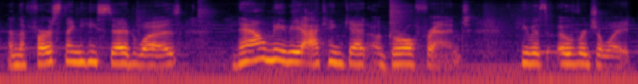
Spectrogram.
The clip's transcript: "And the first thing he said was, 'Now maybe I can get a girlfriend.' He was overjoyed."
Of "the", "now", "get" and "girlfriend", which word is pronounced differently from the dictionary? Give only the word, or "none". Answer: none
